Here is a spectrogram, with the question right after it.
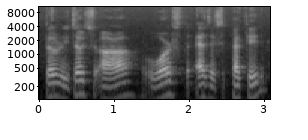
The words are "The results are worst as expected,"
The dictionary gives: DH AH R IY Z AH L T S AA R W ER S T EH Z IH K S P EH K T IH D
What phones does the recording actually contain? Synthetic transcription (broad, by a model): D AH R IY S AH T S AA R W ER S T EH Z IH K S P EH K T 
